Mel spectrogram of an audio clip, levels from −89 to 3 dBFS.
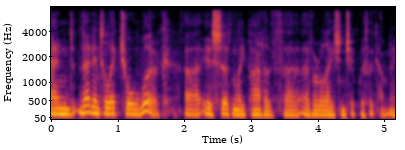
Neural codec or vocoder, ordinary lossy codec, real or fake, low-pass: codec, 16 kHz, 8 kbps, FreqCodec, smaller model; Opus, 64 kbps; fake; 7.2 kHz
